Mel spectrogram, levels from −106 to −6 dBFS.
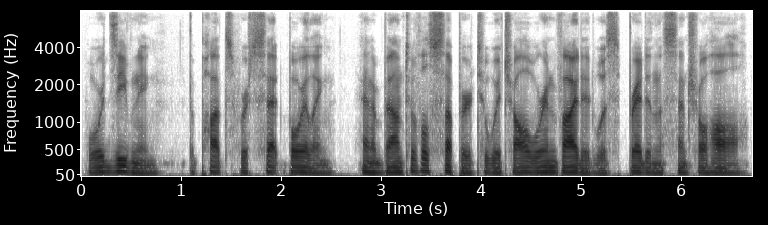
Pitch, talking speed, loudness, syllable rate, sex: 85 Hz, 195 wpm, -21 LUFS, 5.6 syllables/s, male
